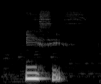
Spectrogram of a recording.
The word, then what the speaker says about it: Isis: Una vez iniciada la concentración, se debe pronunciar el mantra de los misterios isíacos, Isis, que se pronuncia dividiendo en dos sílabas, Is, Is, y alargando los sonidos de este modo. Is. Is. Pronunciando la S como un silbo dulce y apacible.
